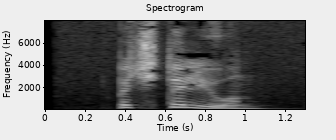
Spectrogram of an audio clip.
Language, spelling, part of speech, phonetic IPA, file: Russian, почтальон, noun, [pət͡ɕtɐˈlʲjɵn], Ru-почтальон.ogg
- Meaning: mailman, postman, letter carrier, mail carrier (post office employee)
